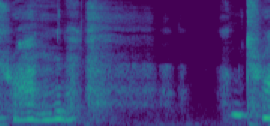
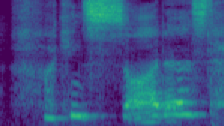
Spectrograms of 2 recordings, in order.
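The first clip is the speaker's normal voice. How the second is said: frustrated; 5 semitones higher, 7 dB louder, slower than usual. Acted. Frustrated after sneezes.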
